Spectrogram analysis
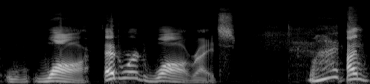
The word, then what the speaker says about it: Roy: I know it says Roy, but the Canadian in me, if you're a Montreal Canadiens fan, Patrick Waugh, I'm going to pronounce it Waugh.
